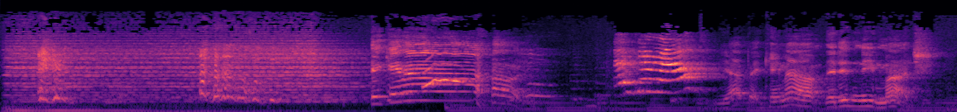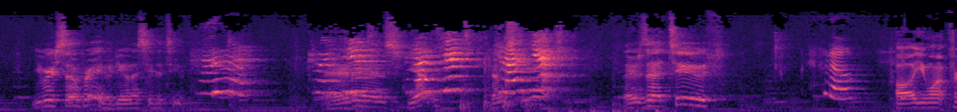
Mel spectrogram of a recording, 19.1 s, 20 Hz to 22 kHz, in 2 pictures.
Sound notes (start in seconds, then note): 0.0 suspenseful music; 2.0 laughing; 3.7 yells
